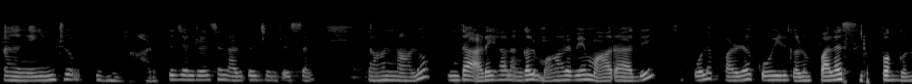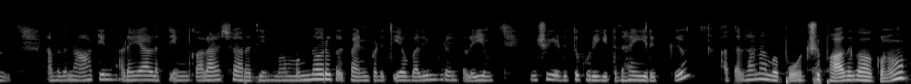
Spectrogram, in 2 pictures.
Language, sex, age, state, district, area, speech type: Tamil, female, 18-30, Tamil Nadu, Tiruvarur, rural, spontaneous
